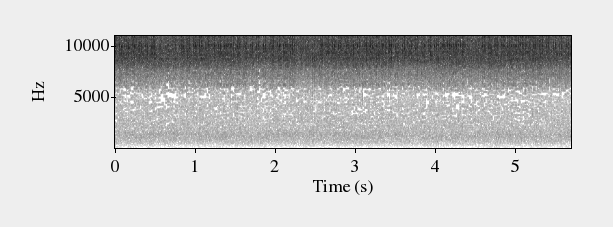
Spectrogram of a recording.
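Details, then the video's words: Crickets, the males chirping by wing stridulation, produce a sustained high, finely pulsed trill at constant volume, with no other animals or voices. "Most relaxing cricket sound for 8 hours"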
